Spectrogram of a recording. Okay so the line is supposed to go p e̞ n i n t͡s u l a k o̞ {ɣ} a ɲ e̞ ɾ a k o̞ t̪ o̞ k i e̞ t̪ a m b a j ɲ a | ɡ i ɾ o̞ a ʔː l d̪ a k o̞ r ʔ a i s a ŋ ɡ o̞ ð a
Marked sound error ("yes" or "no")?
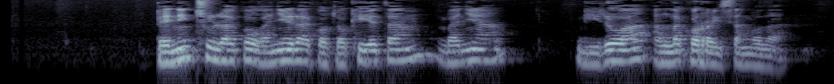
no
